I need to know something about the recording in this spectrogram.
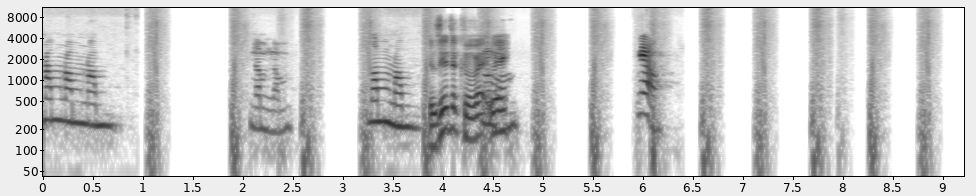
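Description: Blocks are placed one after another with short, even clicks.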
